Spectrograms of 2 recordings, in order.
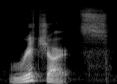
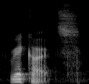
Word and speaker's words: Richartz: kind as to focus Rich arts and if you're going to try another pronunciation maybe Rick Arts but nonetheless this brand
